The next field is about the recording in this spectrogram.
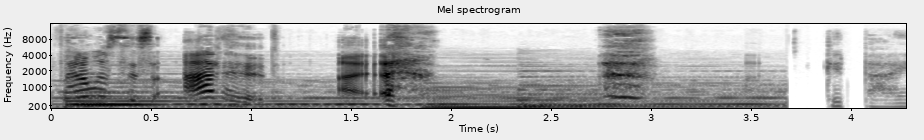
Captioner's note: happiness noises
